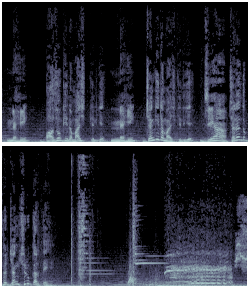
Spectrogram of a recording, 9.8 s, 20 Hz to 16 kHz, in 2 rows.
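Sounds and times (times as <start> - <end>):
speech: 0.1 - 6.0
horse neighing at a horse display at a museum in Leeds: 8.1 - 9.7.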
